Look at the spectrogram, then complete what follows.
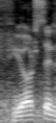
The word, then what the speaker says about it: fjords: এই ফিয়র্ডসের স্পেলিং কিন্তু FJORDS, উচ্চারণটা হয় ফিয়র্ডস।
